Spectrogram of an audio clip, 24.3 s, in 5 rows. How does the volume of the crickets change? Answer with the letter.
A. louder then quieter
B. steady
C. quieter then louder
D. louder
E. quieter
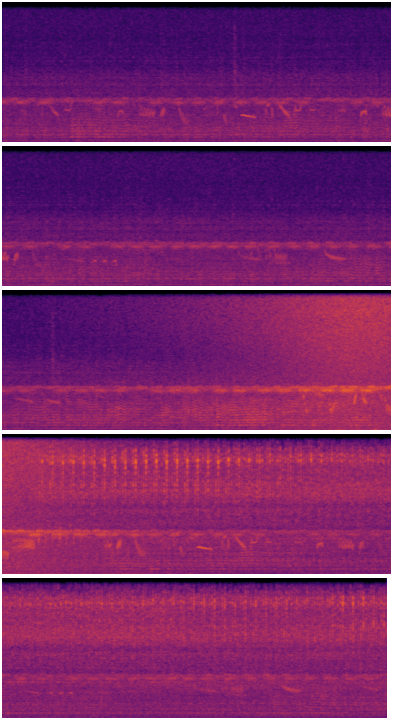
A.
